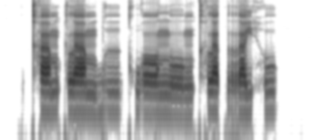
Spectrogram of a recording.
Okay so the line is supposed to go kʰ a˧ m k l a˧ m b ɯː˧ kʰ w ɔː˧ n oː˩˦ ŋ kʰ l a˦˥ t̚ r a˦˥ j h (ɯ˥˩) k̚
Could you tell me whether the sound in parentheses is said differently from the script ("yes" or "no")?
yes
